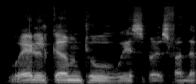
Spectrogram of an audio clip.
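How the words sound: It is read in a put-on spooky voice.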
